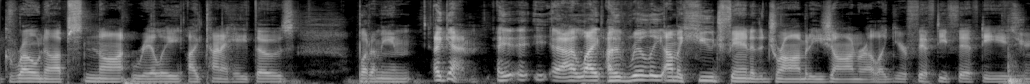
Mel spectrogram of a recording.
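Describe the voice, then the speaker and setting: A young man talks through a film review at a middle pitch, loose and unscripted. He rambles, leans on fillers, restarts his sentences and drops casual swears as he goes. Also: a bit bright, clean tone.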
